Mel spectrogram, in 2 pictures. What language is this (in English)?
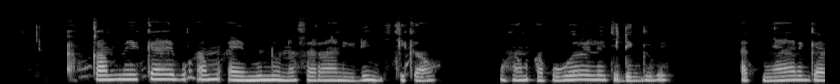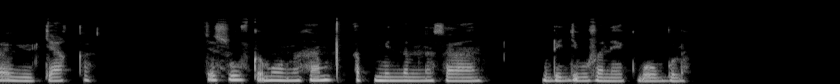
Wolof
